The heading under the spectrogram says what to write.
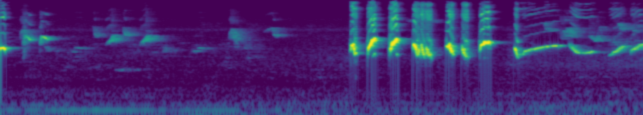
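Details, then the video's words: Orange-headed thrush in relaxed ngeplong song. Faint scattered whistles give way to a rapid series of about nine loud, harsh, clipped notes, then rolling, wavering whistled phrases. "ANIS MERAH Ngeplong Lemas"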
